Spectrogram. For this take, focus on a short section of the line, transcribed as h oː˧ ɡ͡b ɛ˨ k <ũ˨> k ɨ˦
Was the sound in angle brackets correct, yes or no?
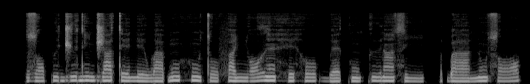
yes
